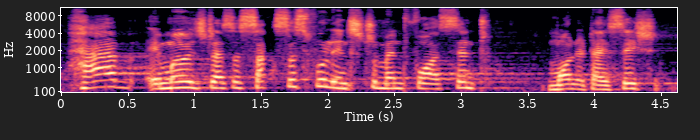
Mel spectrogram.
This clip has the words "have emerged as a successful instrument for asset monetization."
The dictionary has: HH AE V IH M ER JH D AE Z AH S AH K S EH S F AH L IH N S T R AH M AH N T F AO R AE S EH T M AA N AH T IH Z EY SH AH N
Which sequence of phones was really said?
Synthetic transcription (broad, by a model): HH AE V IH M ER JH D AE Z AH S AH K S EH S F AH L IH N S T R AH M AH N T F AO R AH S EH T M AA N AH T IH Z EY SH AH N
